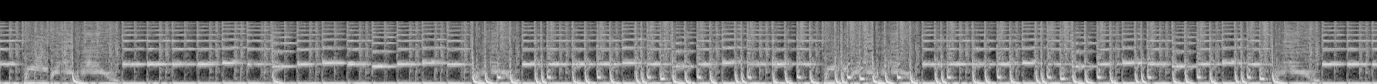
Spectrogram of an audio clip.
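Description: Aliasing throughout: content above 8 kHz folds back as harsh, unrelated tones roughly 10 dB down, consistent with unfiltered downsampling to 16 kHz.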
